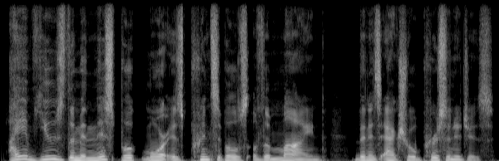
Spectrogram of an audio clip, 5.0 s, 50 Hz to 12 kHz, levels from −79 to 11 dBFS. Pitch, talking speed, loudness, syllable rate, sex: 140 Hz, 205 wpm, -17 LUFS, 5.1 syllables/s, male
